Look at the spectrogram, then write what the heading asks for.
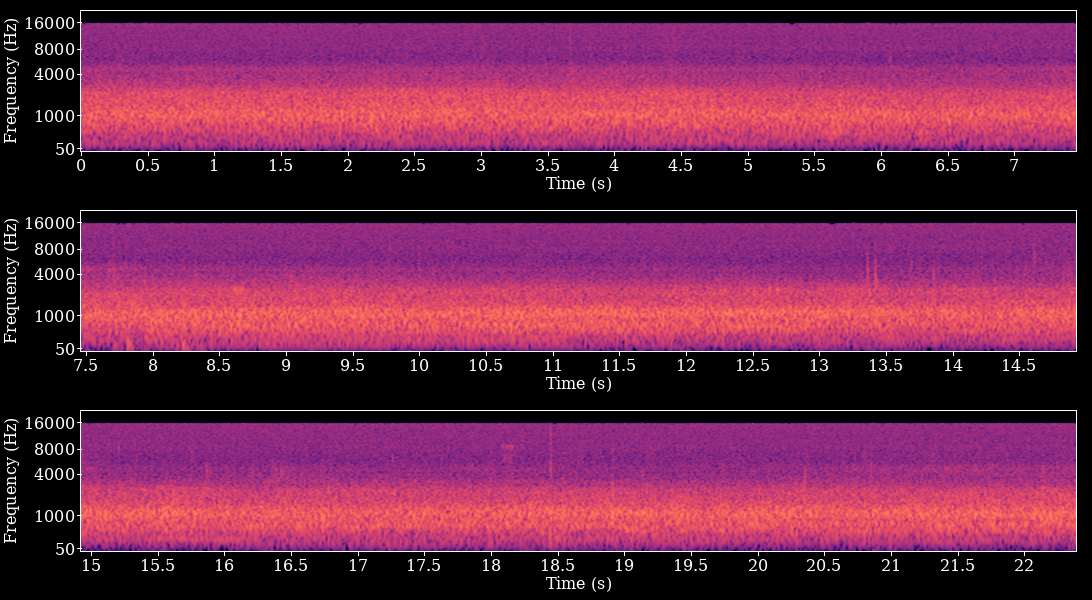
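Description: Steady hiss of light rain on the wet street, with the low hum of idling vehicles underneath and a single knock about eight seconds in.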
